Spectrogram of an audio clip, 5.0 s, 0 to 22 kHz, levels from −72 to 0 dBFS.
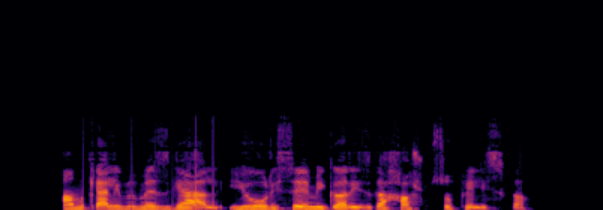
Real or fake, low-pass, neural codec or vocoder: real; 9.9 kHz; none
